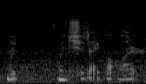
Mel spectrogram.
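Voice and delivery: quick whisper to herself; fast private whisper, mostly to herself; whispered aside. Real, not acted. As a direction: rush it under her breath while thinking. Muttered aside while choosing name.

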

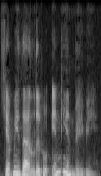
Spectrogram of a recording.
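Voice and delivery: put-on high-pitched little girl asking; child's demand. A narrator's reading. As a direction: ask Pa insistently in a high child's voice. Child demanding of her father.

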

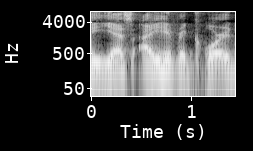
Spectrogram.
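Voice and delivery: normal talking voice

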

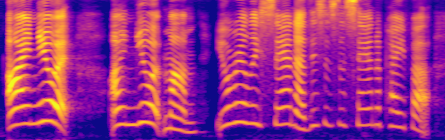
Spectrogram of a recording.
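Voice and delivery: high, loud triumphant I knew it; excited accusing child. Retold or imitated. Little girl catching mum out, high and loud. Daughter discovering Santa paper.

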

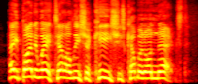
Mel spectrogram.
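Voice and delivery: mock call to someone backstage. Calls out to pretend backstage crew.

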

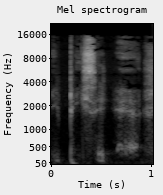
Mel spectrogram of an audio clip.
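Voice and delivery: quiet mock whisper of contempt; whispered insult. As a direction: whisper the insult after a laugh. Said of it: "Barry's like".

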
